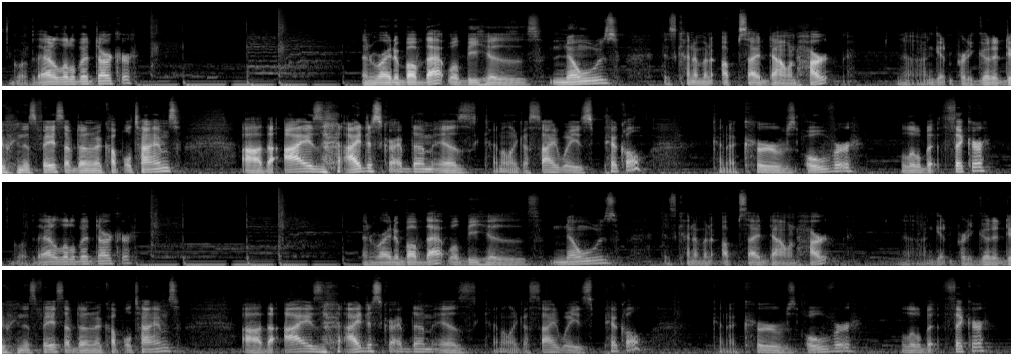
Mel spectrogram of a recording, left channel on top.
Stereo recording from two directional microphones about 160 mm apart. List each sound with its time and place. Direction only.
0.2 s speech: 45° left (ahead or behind)
3.6 s speech: 50° left (ahead or behind)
